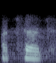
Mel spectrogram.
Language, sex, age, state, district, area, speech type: Hindi, male, 18-30, Uttar Pradesh, Azamgarh, rural, conversation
